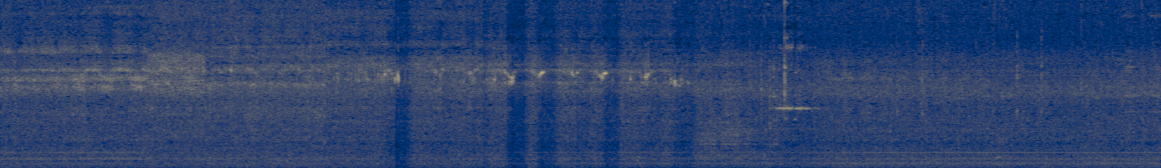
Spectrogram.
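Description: Lathe running as a large twist drill in the tailstock bores into a spinning cast iron blank: a steady machine hum with a high thin whine from the cutting that dies away about seven seconds in.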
